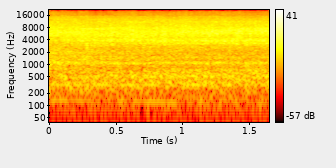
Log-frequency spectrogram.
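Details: 2008 Cadillac Escalade V8, warmed up with the cooling system now holding pressure and no leaks after repair; steady, even low rumble at warm idle with no knocks, ticks or misses; normal warm idle.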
